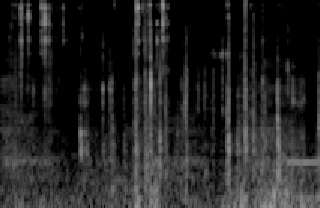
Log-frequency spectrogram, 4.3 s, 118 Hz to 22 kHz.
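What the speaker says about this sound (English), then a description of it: "You have to put the keys in the ignition." TVR V8 car keys jingling and clinking in short irregular bursts as they go into the ignition, close up and fairly quiet, with faint background noise.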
